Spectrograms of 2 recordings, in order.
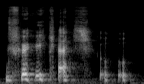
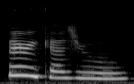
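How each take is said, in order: First: Said in the usual way. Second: "Very casual" said higher with amusement; amused remark. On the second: Real, not acted. Teasing the dog about acting innocent, amused and higher.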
